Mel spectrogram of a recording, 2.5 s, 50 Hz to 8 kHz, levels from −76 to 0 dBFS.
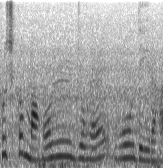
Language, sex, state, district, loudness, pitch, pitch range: Hindi, female, Chhattisgarh, Raipur, -17 LUFS, 225 Hz, 205-260 Hz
